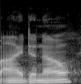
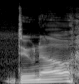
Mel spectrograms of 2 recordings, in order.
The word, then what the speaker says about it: Dano: And I also found out we were kind of picking on Roberto Dano, calling him I Dano. – Yeah. – It turns out that's a long U, so his name's pronounced Duno.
